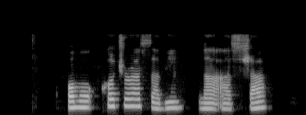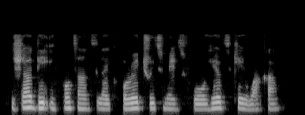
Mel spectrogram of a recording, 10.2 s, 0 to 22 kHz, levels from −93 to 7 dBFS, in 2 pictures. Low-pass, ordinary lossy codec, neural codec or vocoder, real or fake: 7.2 kHz; none; codec, 16 kHz, 6 kbps, DAC; fake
